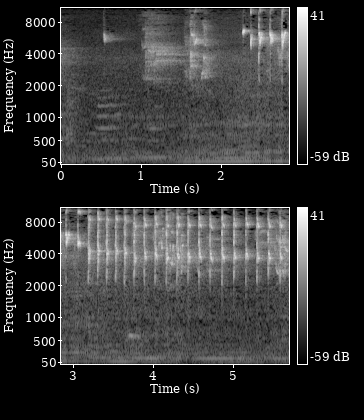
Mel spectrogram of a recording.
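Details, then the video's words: Ngekek-style song of a sooty-headed bulbul: a couple of short high calls, then a long, loud rattle of clipped, high, evenly spaced notes, roughly four each second, continuing without a break. "Ngekek Biang Kerok"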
